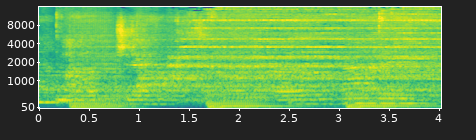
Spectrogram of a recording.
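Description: Live electronic band music: deep, sustained synthesizer bass notes that change about every second and a half, under held high tones.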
